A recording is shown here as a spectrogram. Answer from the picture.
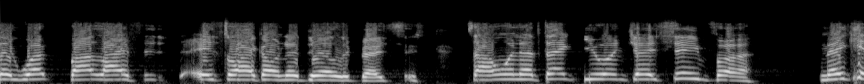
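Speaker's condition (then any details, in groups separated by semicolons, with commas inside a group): Cerebral palsy; 49 years with condition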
